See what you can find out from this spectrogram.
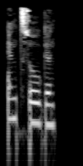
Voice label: "entzogen", German; adjectives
